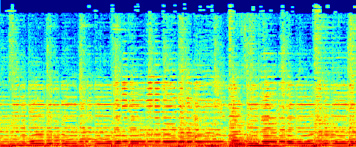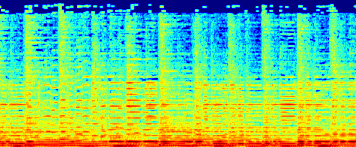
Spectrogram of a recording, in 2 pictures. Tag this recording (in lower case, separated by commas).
music, musical instrument, fiddle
